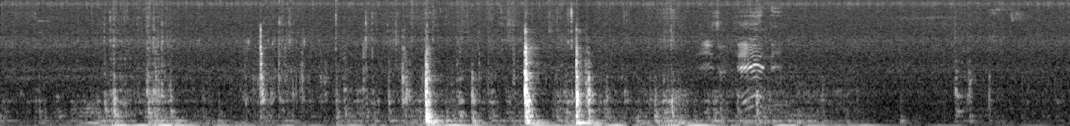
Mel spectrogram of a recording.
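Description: Knocks and thumps on a kayak as a hooked fish is lifted aboard on the line and handled, with three sharp knocks in the middle and a low rumble of handling noise on the hull-mounted camera.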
